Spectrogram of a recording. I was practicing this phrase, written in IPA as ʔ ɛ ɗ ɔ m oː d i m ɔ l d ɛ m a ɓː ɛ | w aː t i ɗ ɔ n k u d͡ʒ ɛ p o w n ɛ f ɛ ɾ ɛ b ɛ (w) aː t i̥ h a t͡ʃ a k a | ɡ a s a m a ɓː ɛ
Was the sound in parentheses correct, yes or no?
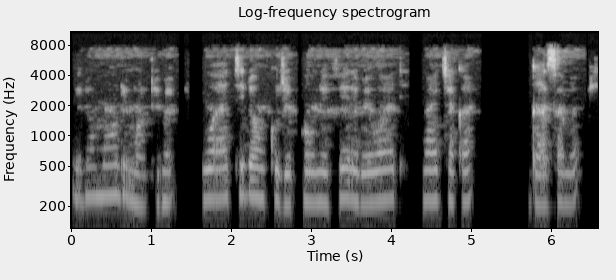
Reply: yes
